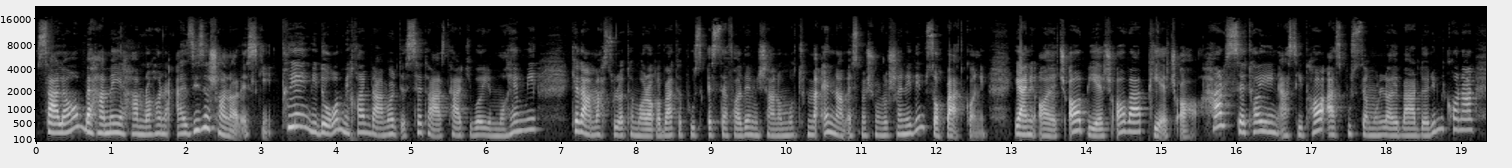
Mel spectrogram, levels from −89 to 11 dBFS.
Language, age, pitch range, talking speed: Persian, 20-39, 175-275 Hz, 145 wpm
